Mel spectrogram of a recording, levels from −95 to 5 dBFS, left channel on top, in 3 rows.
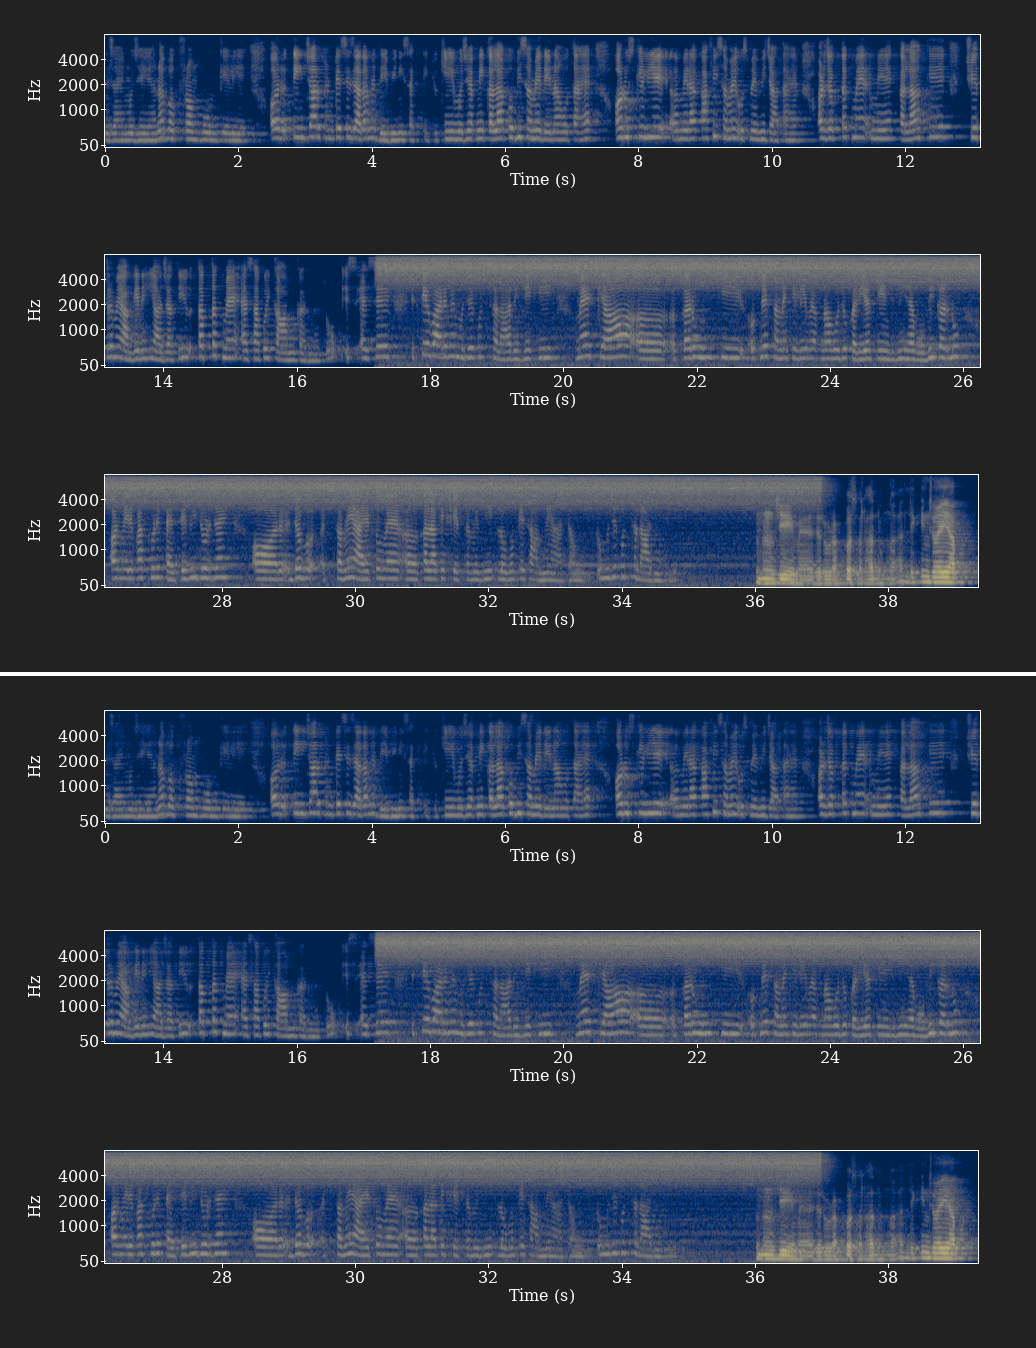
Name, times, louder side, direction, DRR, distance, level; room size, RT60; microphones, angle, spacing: voice 1, 0.0-34.9, left 3 dB, 75° left, 5 dB, 1.9 m, -43 dB
sound 1, 17.2-37.0, right 1 dB, 10° right, 2.6 m, -34 dB
voice 2, 36.0-39.0, left 1 dB, 50° left, 5 dB, 2.0 m, -29 dB
23.0 x 15.5 x 9.9 m, 0.78 s
head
